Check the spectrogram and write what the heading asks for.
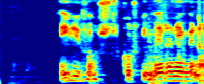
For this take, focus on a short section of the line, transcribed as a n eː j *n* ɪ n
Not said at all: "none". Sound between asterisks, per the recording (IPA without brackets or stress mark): m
